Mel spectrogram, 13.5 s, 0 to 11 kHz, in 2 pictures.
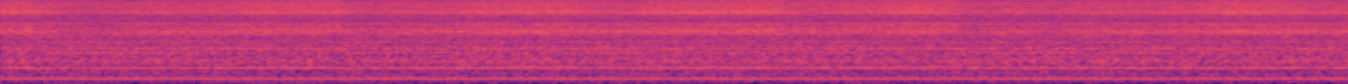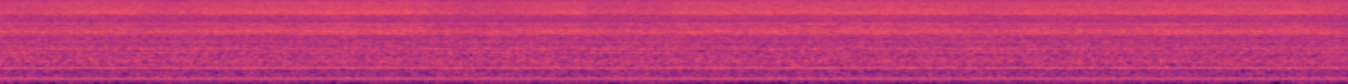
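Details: Siemens iQ300 WG41A1X1TR 9 kg washing machine, 1000 rpm, during a 13-minute spin cycle with speed peaking midway: steady high-speed spin with a smooth, constant whine and even hum, no knocking or scraping; normal operation.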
